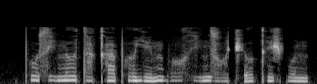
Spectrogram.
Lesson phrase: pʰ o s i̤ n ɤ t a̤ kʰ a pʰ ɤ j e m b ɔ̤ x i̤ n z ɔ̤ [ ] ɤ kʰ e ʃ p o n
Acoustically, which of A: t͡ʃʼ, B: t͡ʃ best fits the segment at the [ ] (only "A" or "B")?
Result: A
